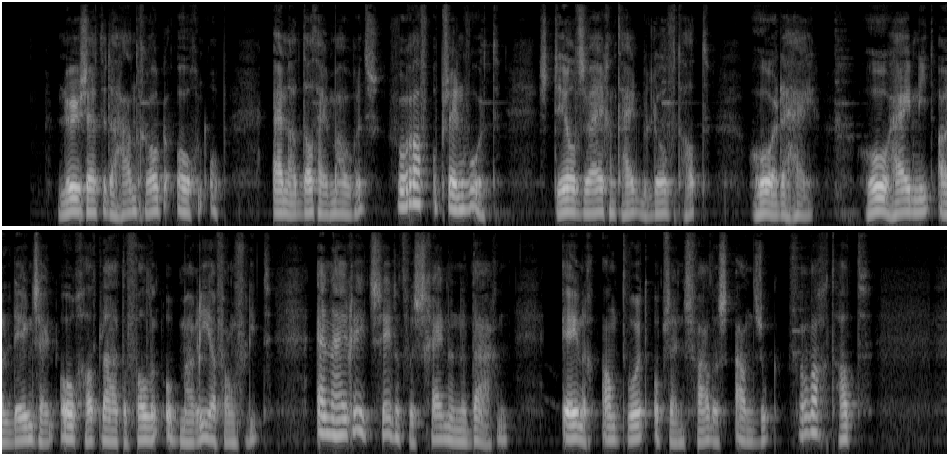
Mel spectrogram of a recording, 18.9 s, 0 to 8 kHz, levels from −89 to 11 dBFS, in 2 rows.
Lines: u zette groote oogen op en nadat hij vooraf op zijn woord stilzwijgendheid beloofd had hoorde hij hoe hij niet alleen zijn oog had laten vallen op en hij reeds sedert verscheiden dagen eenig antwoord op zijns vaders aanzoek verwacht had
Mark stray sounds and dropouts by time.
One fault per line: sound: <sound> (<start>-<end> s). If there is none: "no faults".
no faults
